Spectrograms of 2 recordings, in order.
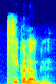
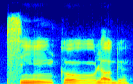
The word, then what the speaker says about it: psychologue: bien il faut dire psychologue psychologue alors on remarque que l'y se prononce comme un I et on remarque que dans ce mot ch se prononce que alors qu'ici il se prononce che en fait tout dépend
